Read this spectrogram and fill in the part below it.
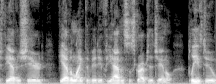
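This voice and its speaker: Vocal fry with ordinary pitch variation. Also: man. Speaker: sports fan youtuber. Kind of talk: casual vlog commentary. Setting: at home. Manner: hesitant with fillers.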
